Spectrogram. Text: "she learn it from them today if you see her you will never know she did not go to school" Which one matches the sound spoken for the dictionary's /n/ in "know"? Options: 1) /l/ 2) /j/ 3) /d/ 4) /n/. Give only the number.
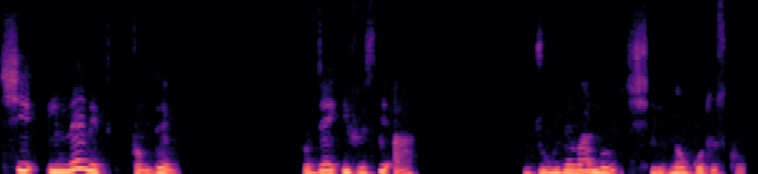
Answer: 4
